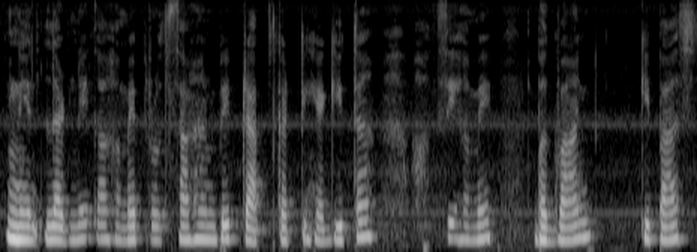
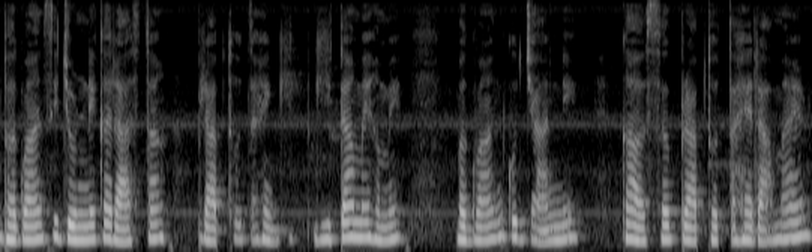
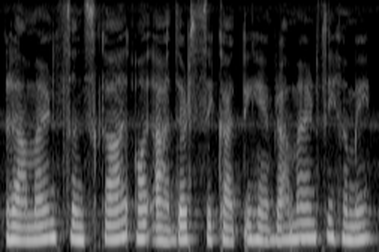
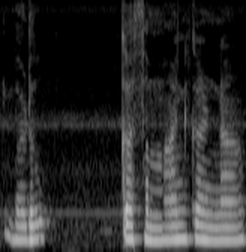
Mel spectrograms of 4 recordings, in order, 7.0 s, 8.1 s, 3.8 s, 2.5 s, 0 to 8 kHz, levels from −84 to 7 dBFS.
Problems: constant background noise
